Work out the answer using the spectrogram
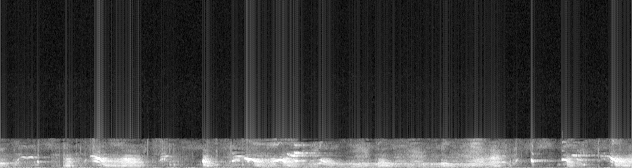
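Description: A cockatiel makes odd whining, squeaky calls that slide up and down, broken by short sharp whistled chirps every second or two. The sounds are almost dog-like.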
